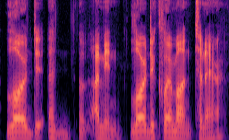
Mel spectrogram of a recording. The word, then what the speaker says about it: Laura de Clermont-Tonnerre: I wanted to ask you about the on-set stuff, because you were walking, and forgive me if I mispronounce the name, but Laura de Clermont-Tonnerre? – Laura de Clermont-Tonnerre.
